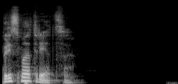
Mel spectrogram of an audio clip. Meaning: 1. to look closely/attentively (at), to watch 2. to get accustomed/used (to) 3. passive of присмотре́ть (prismotrétʹ)
- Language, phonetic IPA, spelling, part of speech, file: Russian, [prʲɪsmɐˈtrʲet͡sːə], присмотреться, verb, Ru-присмотреться.ogg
